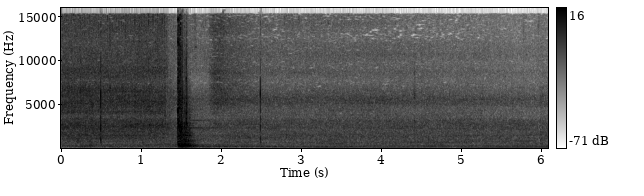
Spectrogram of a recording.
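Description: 2007 Ford Taurus SE's 3.0-litre V6 idling steadily after start-up, with a single loud thump about one and a half seconds in.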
